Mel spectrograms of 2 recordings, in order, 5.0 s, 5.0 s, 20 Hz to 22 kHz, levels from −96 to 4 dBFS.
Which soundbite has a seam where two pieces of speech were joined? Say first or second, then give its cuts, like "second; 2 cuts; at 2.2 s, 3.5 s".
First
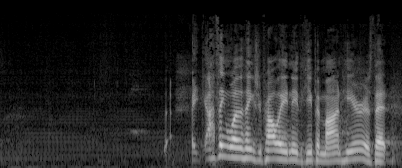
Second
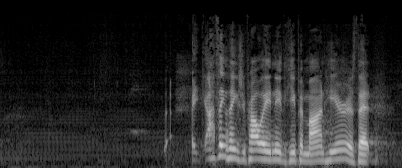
second; 1 cut; at 2.8 s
